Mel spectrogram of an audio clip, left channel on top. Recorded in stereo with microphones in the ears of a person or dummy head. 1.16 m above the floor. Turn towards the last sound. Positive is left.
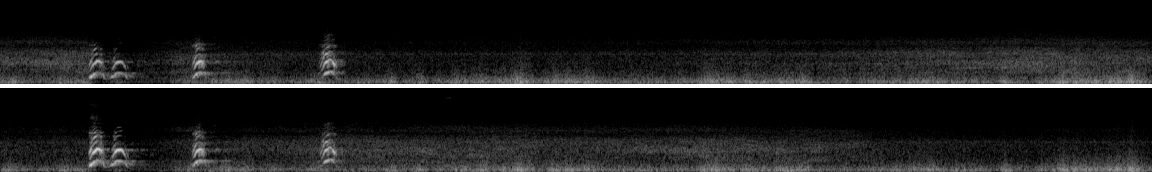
turn(degrees=0)  # may be behind; listen again after turning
